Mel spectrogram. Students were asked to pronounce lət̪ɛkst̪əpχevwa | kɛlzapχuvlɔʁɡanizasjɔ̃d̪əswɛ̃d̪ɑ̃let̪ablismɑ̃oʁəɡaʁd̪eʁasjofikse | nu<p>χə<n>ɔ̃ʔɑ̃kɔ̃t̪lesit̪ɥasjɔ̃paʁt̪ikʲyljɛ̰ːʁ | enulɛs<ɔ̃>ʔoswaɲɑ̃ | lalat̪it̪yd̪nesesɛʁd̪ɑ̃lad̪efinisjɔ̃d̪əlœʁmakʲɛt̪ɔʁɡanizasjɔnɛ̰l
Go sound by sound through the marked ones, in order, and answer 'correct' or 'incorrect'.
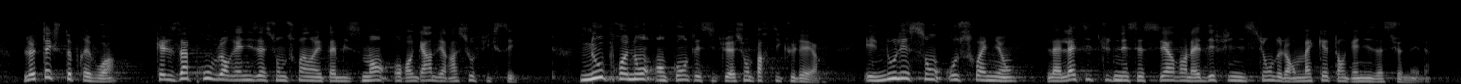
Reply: correct, correct, correct

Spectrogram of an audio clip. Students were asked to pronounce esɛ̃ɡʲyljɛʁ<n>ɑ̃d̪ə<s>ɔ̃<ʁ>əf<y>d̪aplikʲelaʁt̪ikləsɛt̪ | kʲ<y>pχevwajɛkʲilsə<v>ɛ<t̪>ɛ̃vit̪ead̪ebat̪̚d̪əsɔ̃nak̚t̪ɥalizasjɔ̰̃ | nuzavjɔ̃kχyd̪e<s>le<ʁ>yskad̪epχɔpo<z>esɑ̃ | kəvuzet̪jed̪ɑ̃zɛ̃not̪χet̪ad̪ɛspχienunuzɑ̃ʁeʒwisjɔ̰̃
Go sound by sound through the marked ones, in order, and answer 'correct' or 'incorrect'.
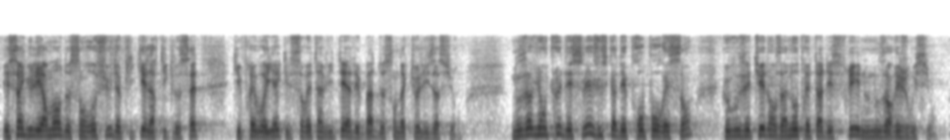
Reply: incorrect: m, correct, correct, correct, incorrect: i, incorrect: ʁ, correct, correct, incorrect: ʒ, incorrect: ʁ

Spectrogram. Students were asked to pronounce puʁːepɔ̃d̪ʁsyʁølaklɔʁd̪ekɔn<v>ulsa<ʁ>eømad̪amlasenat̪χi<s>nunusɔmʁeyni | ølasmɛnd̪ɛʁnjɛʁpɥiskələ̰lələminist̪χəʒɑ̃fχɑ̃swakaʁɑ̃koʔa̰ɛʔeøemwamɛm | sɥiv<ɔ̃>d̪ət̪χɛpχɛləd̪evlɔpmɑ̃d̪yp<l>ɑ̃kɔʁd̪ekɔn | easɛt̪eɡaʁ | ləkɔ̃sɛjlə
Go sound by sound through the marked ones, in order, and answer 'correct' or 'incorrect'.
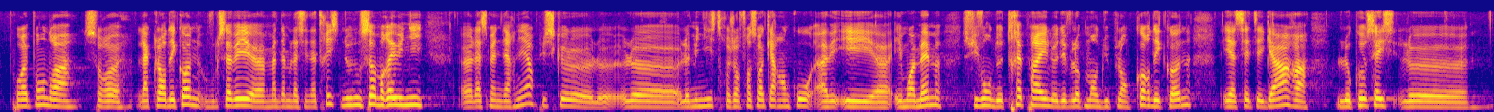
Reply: correct, incorrect: v, correct, correct, correct

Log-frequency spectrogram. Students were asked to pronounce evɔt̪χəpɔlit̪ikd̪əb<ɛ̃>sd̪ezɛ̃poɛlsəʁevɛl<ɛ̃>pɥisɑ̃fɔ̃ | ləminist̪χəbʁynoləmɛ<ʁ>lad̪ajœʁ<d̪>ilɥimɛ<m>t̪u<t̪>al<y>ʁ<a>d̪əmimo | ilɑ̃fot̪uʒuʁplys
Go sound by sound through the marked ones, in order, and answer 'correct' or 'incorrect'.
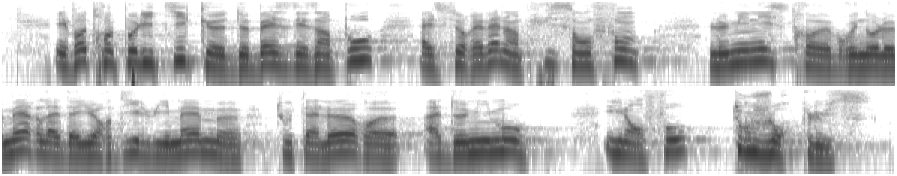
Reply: incorrect: ɛ, correct, correct, correct, correct, correct, incorrect: œ, correct

